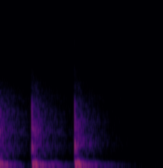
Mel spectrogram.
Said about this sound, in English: And you realize and you feel that presence, and the door is open, and you see it's Jesus. He's right there on the other side of the door because I knocked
